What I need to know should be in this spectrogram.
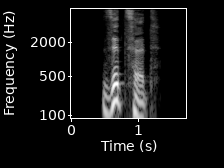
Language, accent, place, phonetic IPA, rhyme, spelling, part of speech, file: German, Germany, Berlin, [ˈzɪt͡sət], -ɪt͡sət, sitzet, verb, De-sitzet.ogg
- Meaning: second-person plural subjunctive I of sitzen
